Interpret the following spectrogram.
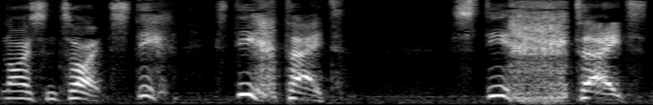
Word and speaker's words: stichtite: Stichtite, that's how they say it in South Africa, Stichtite.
